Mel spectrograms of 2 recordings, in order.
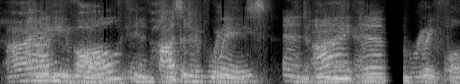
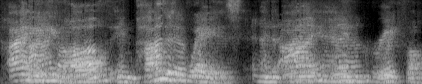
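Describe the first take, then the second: First: It is said with calm, low energy. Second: It is said with somewhat more energy.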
